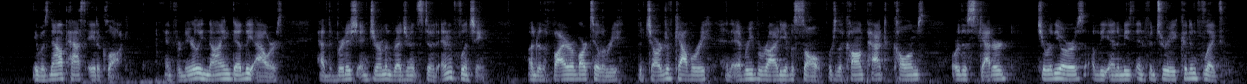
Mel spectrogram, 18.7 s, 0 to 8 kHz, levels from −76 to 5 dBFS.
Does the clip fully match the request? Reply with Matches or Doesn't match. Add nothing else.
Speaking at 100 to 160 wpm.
Matches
